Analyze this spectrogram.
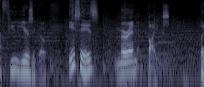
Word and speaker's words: Marin: in america a few years ago it is murren bikes but it's not just american brand names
